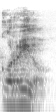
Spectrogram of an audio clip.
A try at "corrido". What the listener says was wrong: Corrido. Yeah, you gotta really roll your R's. Corrido.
